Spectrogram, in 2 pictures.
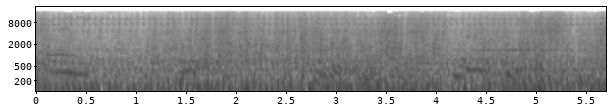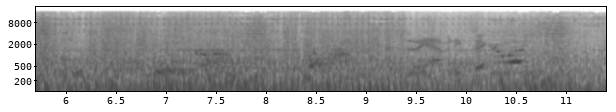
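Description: Weapons clash and thud in a game fight.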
